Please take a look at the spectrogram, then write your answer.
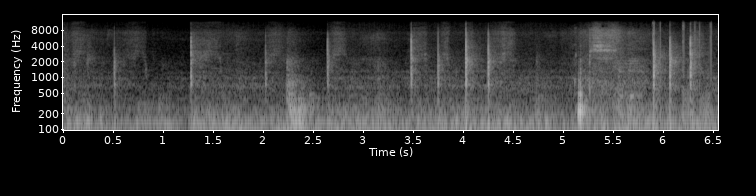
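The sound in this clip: An equation is written on a board: scratchy strokes broken by a few sharp taps and clicks, fairly faint against a quiet background.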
